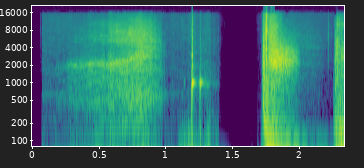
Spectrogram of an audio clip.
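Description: Logo-intro sound effects: a rising whoosh, then two quick pops, then a loud sudden hit that dies away.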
